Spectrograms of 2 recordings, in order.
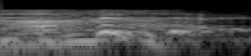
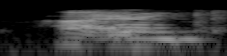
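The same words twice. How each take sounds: First: It is said with lively pitch movement. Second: It is said with a flat pitch.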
